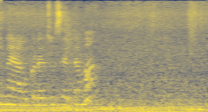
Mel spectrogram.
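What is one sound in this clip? A young woman speaks clearly into a close microphone.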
